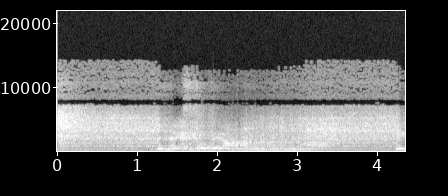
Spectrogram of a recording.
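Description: Steady whir of a roomful of stationary spin bikes being pedalled, with a woman's voice calling one long drawn-out cue about a second in.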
